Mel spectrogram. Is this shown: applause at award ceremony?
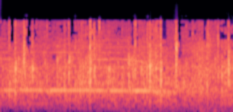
yes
